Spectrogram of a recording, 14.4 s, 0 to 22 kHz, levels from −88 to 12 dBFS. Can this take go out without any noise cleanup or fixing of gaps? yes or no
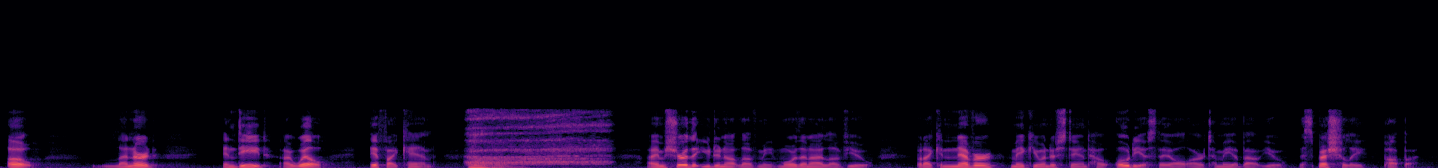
no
